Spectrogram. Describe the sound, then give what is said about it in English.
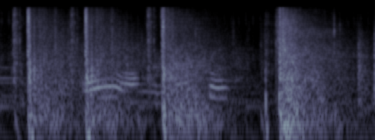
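Gunfire sounds outside: several sharp, loud cracks of shots at uneven intervals, with brief voices in between. “Guys, can you please stop shooting out there? We're shooting in here.”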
